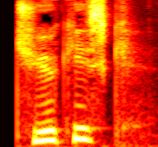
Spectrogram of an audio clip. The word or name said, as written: tyrkisk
